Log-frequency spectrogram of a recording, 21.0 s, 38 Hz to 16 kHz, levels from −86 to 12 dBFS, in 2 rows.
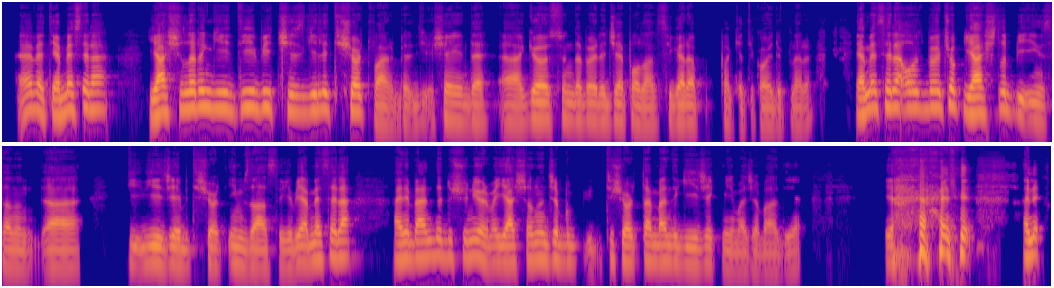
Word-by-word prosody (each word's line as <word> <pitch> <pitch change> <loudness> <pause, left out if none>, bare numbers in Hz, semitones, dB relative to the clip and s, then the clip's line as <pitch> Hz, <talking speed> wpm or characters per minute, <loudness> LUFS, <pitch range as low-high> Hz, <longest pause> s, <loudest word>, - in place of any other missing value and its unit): Evet 150 -5 0
ya, 125 - +5
mesela, 160 +2 +1 0.3
yaşlıların 145 +7 +6
giydiği 165 +1 +1
bir 170 -1 0
çizgili 155 +1 0
tişört 150 -5 +1
var. 90 -3 -1
Bı 95 -1 -7
d 105 - -12
şeyinde, 100 -3 -2
eee, 95 -1 -1
göğsünde 105 0 +1
böyle, 105 -2 -1
cep 100 +1 -3
olan, 90 -2 -1
sigara 95 +1 -1 0.2
paketi - - -10
koydukları 85 +1 -7 0.4
ya, 130 - +5
mesela 170 +2 +3
o 165 0 +1
böyle 175 -1 +3
çok 175 -1 +1
yaşlı 140 +3 +4
bir 120 -5 -1
insanın, 95 -3 -4
eee, 95 0 0 0.5
gi 105 -2 -7
giyeceği 105 -1 0
bir 95 - -10
tişört 95 +1 -4
imzası 95 -3 -2
gibi. 95 +3 -3
Ya, 110 -1 +3
mesela, 135 +3 +1 0.4
hani, 125 +1 +1
ben 135 +2 +3
de 145 -2 -3
düşünüyorum, 135 -4 -1
e, - - -1
yaşlanınca 115 +2 0
bu 115 - -5
ı 110 -4 -14
tişörtten 115 -1 -1
ben 115 0 +1
de - - -2
giyecek 105 0 -5
miyim 85 -2 -7
acaba 80 -1 -7
diye. 85 +3 -9 0.9
Yani, - - 0 1.2
hani 140 +2 +4
115 Hz, 155 wpm, -21 LUFS, 95-140 Hz, 1.2 s, yaşlıların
